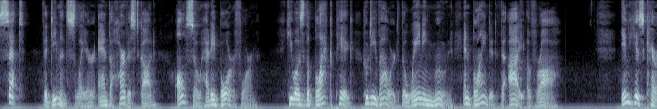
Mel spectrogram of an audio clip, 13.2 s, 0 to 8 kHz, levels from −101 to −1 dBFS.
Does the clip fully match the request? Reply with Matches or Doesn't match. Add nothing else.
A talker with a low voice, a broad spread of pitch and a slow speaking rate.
Matches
